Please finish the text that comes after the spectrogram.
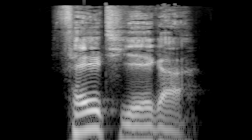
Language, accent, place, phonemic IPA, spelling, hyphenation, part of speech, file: German, Germany, Berlin, /ˈfɛltˌjɛːɡɐ/, Feldjäger, Feld‧jä‧ger, noun, De-Feldjäger.ogg
- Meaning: 1. military police 2. member of the military police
